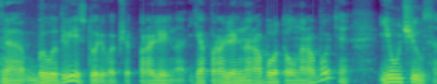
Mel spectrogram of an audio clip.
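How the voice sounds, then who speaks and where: A man with a fairly low pitch talks at a very fast pace in a very clean recording with a silent background. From Moscow, Russia. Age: 40s. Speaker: productivity trainer, ex-software developer. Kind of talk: casual interview chat.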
